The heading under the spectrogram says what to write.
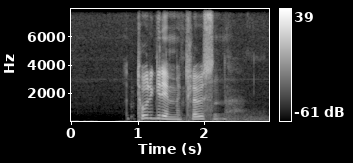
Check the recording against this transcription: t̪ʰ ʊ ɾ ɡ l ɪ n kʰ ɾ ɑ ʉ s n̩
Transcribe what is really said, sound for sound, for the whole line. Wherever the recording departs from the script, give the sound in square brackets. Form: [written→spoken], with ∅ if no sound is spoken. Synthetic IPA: t̪ʰ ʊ ɾ ɡ [l→ɾ] ɪ [n→m] kʰ [ɾ→l] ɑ ʉ s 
